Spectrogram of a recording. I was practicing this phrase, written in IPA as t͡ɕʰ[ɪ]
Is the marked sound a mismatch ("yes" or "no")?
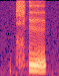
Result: no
